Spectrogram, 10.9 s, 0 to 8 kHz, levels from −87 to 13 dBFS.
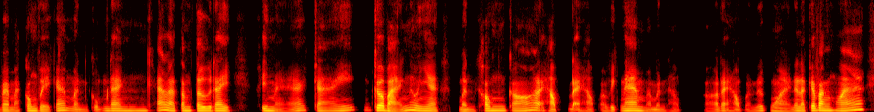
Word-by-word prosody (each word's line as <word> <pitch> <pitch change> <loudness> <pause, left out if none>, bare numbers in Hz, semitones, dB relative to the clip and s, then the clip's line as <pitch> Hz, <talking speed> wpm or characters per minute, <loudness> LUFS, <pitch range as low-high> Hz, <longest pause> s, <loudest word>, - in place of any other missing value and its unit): về 115 0 +1
mặt 110 -1 -8
công 130 -1 0
việc 110 -5 -3
á, 150 +2 0
mình 110 -9 -7
cũng 100 +7 -9
đang 135 -1 -2
khá - - +2
là 155 -5 +4
tâm 135 0 -1
tư 130 -1 +4
đây 135 -2 +3 0.4
khi 140 - +2
mà 125 -5 -2
á 105 +10 -6
cái 130 +7 -3 0.2
cơ 165 0 +10
bản 125 - +4
thôi 170 -3 +2
nha, 125 -3 +1 0.3
mình 105 -3 -5
không 140 +4 0
có 145 +6 +1
học 105 -5 +2
đại 105 - 0
học 100 -5 -10
ở 110 - -14
Việt 115 +3 -8
Nam 140 -1 +3
mà 110 - -10
mình 100 -2 -9
học 95 -1 -19 0.3
ở - - -8
đại - - -2
học - - -7
ở 105 - -17
nước 135 +6 -7
ngoài 105 -4 -5
nên 130 - -1
là 115 - +3
cái 155 +6 +4
văn 155 -2 +6
hóa 150 +8 +2
130 Hz, 240 wpm, -24 LUFS, 110-145 Hz, 0.4 s, cơ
